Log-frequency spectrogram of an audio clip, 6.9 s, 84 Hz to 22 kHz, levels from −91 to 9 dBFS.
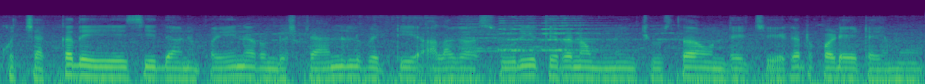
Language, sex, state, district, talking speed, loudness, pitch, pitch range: Telugu, male, Andhra Pradesh, Visakhapatnam, 155 wpm, -23 LUFS, 125 Hz, 120-130 Hz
